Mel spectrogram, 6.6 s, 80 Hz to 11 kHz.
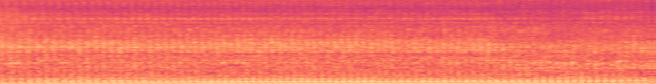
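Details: Honda Foreman 450 first startup after top-end and head rebuild (cap nuts torqued to 29 ft-lb), fed by syringe to carburetor, airbox off, on jumper cables: steady low single-cylinder thump at fast even idle, no knocks; normal.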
